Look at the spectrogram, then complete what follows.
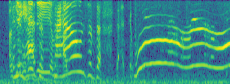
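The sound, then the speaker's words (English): A voice imitates an ambulance siren with their head out the window, wanting someone to go faster: wailing in loud, wavering glides that swoop up and down, then rising into a long sustained tone, over a low rumbling background. “I got my head out the window and I'm making ambulance sound because you want me to go faster.”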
